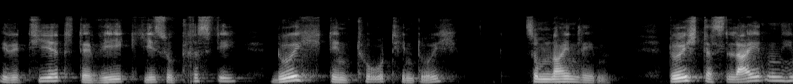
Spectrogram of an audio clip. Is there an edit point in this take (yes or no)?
no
